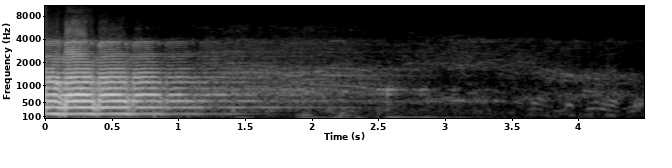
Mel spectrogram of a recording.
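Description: A man chanting one long held note through a microphone and PA. The note breaks off about a second in and fades away over the next second or so.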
